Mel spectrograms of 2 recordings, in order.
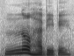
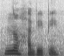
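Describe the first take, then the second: First: Loud, hammed-up Egyptian accent on Habibi; mock Egyptian exclamation, No louder; playful Egyptian No, Habibi. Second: Said in the usual way. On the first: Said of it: "Do an Egyptian accent". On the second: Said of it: "Egyptian accent is too much".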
